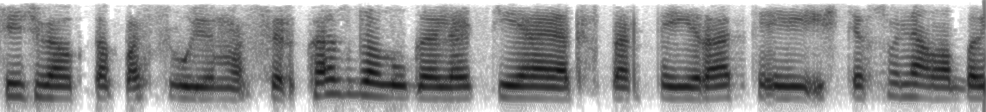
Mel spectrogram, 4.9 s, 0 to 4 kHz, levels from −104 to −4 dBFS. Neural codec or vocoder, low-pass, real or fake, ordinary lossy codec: codec, 16 kHz in and 24 kHz out, 1.1 kbps, FireRedTTS-2 codec; 3.6 kHz; fake; AAC, 32 kbps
